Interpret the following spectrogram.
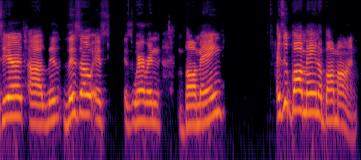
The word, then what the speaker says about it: Balmain: And it says here, Lizzo is wearing Balmain. Is it Balmain or Balmain? I always get it confused. Balmain. I always go Beaumont. Balmain. Okay, I gotta say it like I'm French.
